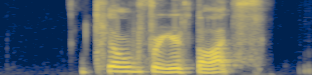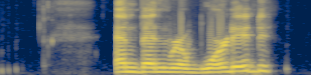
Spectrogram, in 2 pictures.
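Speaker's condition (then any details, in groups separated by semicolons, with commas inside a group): Cerebral palsy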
